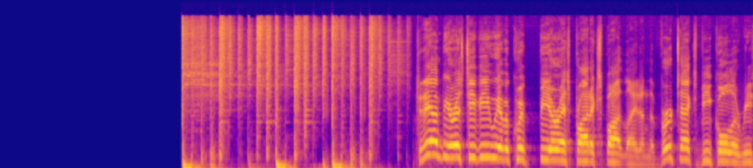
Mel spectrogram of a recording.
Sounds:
speech, music

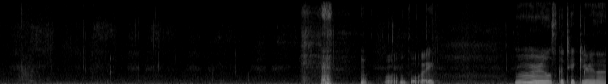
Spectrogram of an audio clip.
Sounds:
speech

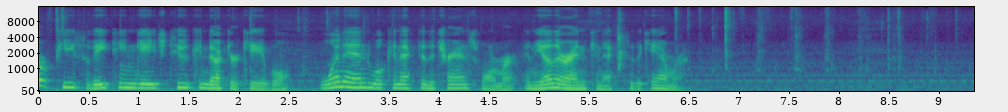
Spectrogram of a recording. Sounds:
speech

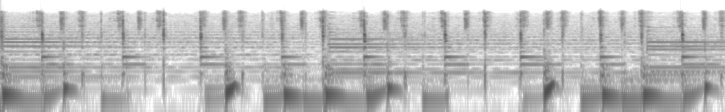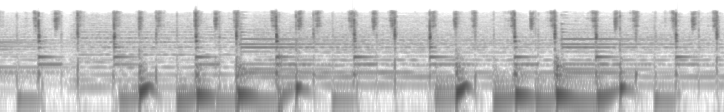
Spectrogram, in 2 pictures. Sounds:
music

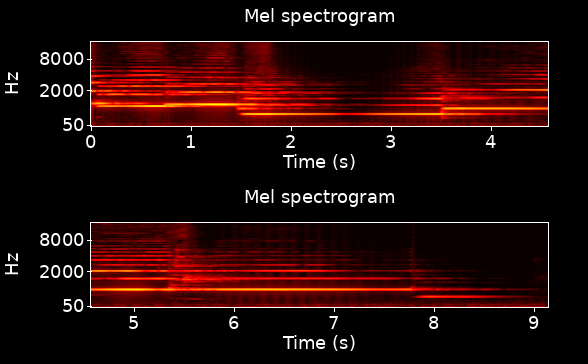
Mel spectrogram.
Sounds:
flute, woodwind instrument

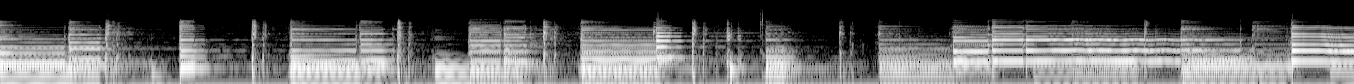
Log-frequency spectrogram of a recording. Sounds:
bass guitar, plucked string instrument, music

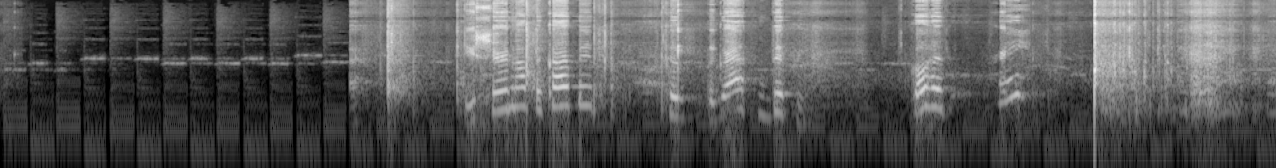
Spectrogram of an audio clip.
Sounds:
breaking, speech, music

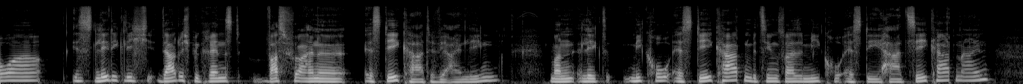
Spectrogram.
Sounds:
speech

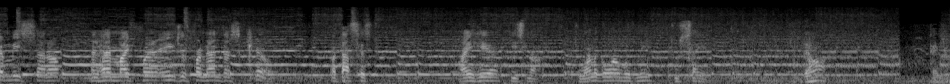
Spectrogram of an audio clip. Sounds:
music

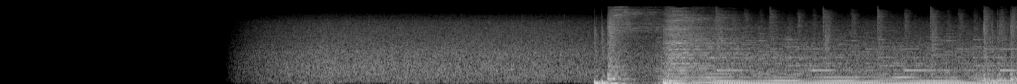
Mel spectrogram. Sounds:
pink noise, outside, rural or natural, music

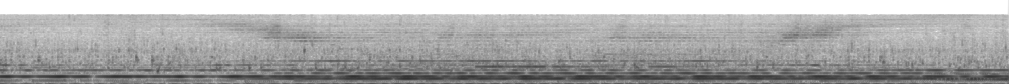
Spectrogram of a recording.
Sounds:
music

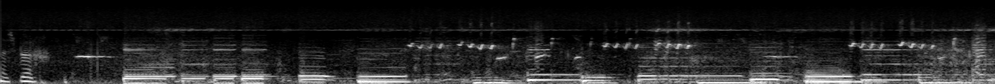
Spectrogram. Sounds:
music, speech

